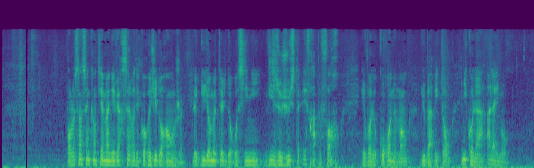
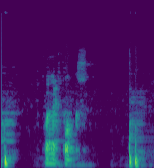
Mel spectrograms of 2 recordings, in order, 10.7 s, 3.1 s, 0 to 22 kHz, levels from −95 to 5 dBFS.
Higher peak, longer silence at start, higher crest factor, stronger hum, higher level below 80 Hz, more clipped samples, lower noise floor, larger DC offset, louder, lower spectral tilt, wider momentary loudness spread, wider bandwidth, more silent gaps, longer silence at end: about the same, -4 dBFS vs -4 dBFS; about the same, 0.05 s vs 0.05 s; second, 18 dB vs 24 dB; neither; first, -38 dBFS vs -50 dBFS; neither; second, -43 dBFS vs -82 dBFS; neither; first, -22 LUFS vs -27 LUFS; second, -5 dB/octave vs -11 dB/octave; second, 10 LU vs 18 LU; first, 11 kHz vs 5 kHz; neither; second, 0.05 s vs 0.3 s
